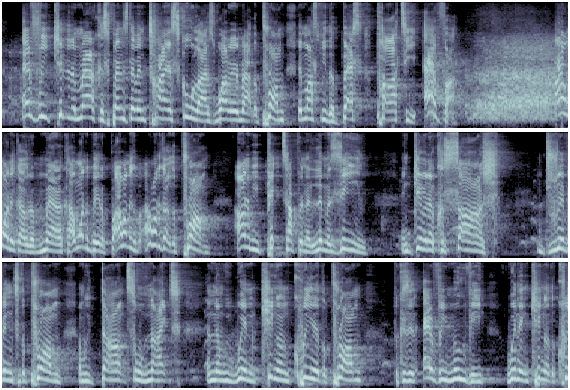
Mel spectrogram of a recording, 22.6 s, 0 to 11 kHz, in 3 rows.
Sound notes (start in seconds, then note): 6.1 audience laughs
